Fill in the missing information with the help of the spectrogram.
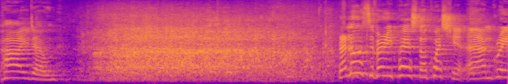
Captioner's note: audience laughing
